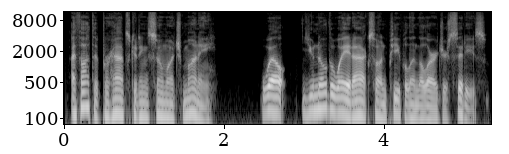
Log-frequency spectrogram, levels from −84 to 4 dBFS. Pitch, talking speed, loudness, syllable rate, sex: 110 Hz, 225 wpm, -19 LUFS, 6.1 syllables/s, male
